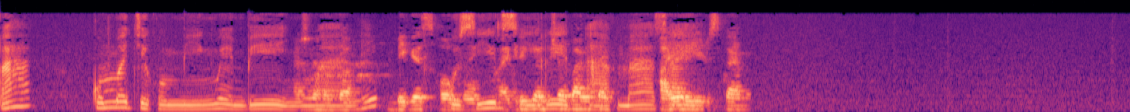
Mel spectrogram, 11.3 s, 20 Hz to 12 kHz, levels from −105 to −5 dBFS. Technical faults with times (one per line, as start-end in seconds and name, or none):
0.00-11.31 low-delay AAC compression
